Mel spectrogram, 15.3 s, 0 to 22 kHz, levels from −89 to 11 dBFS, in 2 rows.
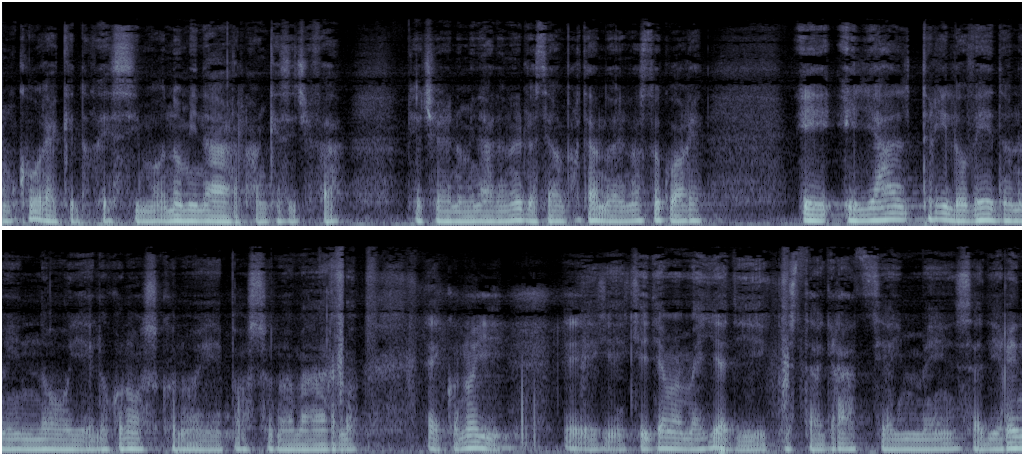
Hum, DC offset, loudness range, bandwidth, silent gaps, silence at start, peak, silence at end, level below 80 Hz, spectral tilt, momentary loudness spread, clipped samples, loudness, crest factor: none; under 0.1%; 4 LU; 15.5 kHz; none; 0 s; -6 dBFS; 0 s; -36 dBFS; -7 dB/octave; 10 LU; under 0.1%; -25 LUFS; 18 dB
